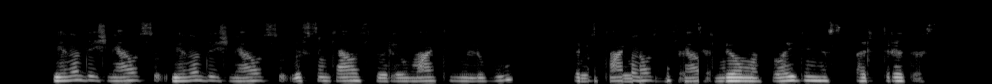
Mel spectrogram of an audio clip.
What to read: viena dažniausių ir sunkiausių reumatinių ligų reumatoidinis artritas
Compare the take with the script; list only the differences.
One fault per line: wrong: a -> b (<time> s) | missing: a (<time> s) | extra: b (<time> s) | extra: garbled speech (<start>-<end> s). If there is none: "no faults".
extra: viena dažniausių (1.8 s)
extra: garbled speech (5.8-7.3 s)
